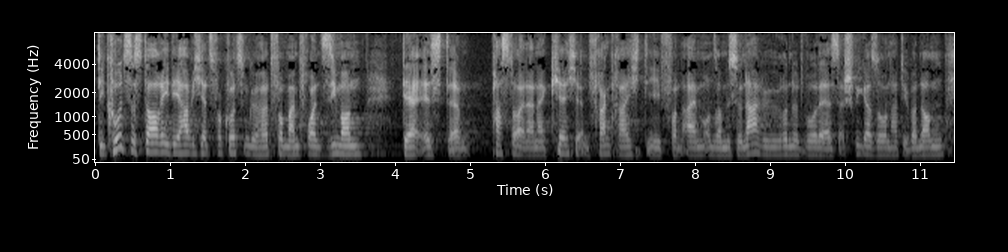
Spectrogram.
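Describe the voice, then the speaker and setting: A man at a medium pitch, with a fairly quick pace. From northern Germany, Friesland. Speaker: pastor. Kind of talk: sermon. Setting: church. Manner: animated.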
